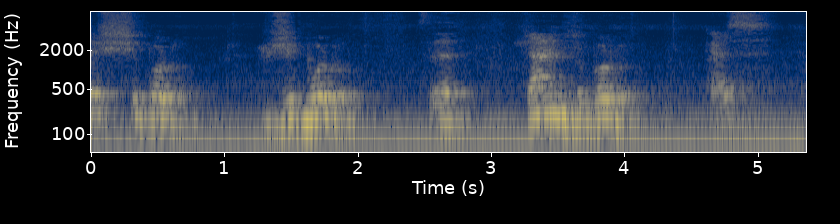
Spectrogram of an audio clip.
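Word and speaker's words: Giraudoux: See how is it written? G-I-R-A-U-D-O-U-X. And it is pronounced the Gibaudou.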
